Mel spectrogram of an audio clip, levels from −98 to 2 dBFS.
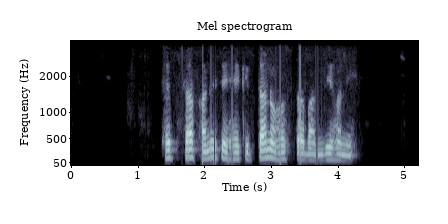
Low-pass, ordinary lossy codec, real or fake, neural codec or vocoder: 3.6 kHz; AAC, 32 kbps; real; none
